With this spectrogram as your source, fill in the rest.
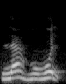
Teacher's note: لام ساکن پہ ایک بات کا دھیان رہے کہ قلقلہ نہ ہونے پائے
